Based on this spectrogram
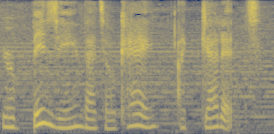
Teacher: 因为 it 在句末，所以我们就不要把 it 的那个小 t 给吃掉了，要把它发出来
